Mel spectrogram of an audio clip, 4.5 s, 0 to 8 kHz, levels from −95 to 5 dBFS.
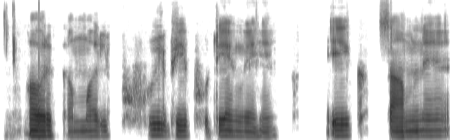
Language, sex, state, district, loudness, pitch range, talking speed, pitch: Hindi, male, Jharkhand, Jamtara, -20 LUFS, 105-115 Hz, 120 wpm, 110 Hz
